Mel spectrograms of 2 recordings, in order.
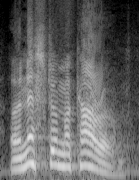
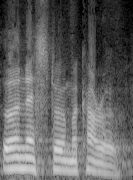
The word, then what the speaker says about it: Ernesto Macaro: and and other Alternatives Ernesto mararo I I I'll pronounce it like that Ernesto mararo because I believe he's British British born and British you know he sounds like Ernesto mararo you know but he's actually Ernesto Macaro o Oxford University he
